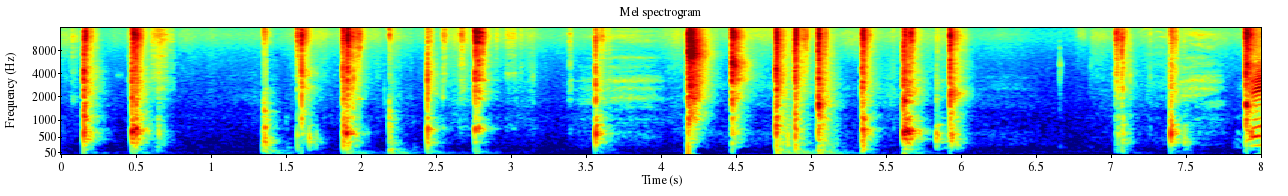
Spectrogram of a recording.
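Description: Cup-song rhythm played with a foam cup on a wooden table: hand claps, table taps and the cup knocked down onto the tabletop in short bursts that stop and start again several times.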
